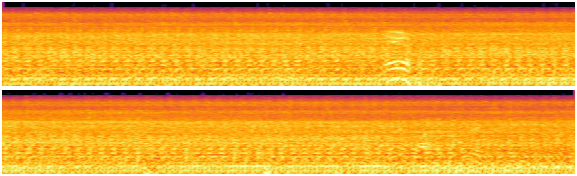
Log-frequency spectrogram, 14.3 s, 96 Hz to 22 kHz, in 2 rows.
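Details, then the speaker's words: 1933 Hudson Terraplane engine idling: low, smooth, even idle with no tick or rattle, only fan belt and fan wind noise on top; normal idle. "it's just there's not a a tick a rattle or anything I think you can just hear the fan belt going around or the wind from the fan that's what's making all the noise"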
